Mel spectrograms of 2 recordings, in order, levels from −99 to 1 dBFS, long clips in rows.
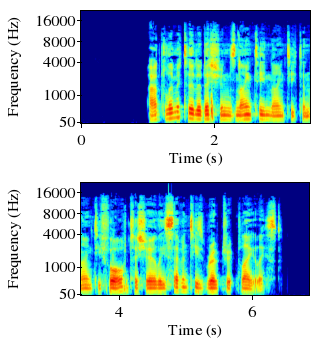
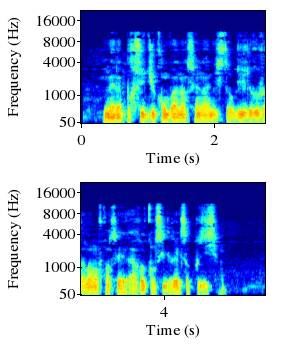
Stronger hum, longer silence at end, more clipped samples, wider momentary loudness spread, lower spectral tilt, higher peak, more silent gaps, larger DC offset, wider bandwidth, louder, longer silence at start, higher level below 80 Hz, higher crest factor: neither; about the same, 0.5 s vs 0.6 s; neither; first, 11 LU vs 7 LU; second, -3 dB/octave vs -5.5 dB/octave; first, 0 dBFS vs -12 dBFS; neither; neither; first, 15 kHz vs 11.5 kHz; first, -17 LUFS vs -30 LUFS; first, 1 s vs 0.35 s; second, -58 dBFS vs -48 dBFS; about the same, 18 dB vs 18 dB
